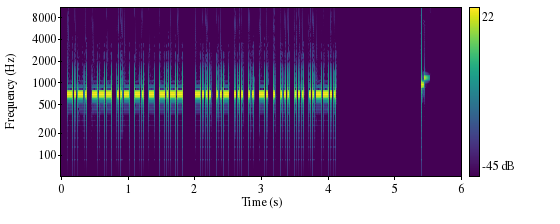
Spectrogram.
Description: Morse code, heard as a keyed tone, about 44 wpm, 700 Hz. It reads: COUNTY BUSINESS?
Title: Sentences from Top 1200 Words 45wpm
